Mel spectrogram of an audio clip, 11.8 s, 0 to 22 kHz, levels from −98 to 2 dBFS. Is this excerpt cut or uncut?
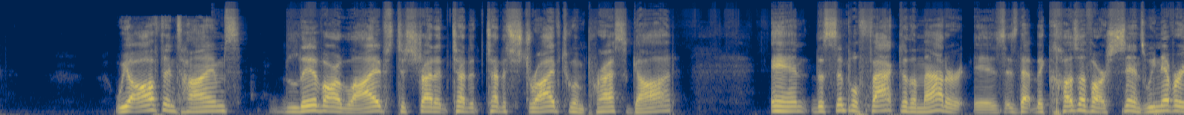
cut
